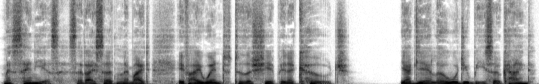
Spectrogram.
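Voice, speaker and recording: A man voicing a learned, dry-humoured ship's surgeon and fond husband, with formal, measured period phrasing. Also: medium pitch, lively intonation, slightly rough, no room sound. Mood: polite, composed.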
